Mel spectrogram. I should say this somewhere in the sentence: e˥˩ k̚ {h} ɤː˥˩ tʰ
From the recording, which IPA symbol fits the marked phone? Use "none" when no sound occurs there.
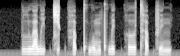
h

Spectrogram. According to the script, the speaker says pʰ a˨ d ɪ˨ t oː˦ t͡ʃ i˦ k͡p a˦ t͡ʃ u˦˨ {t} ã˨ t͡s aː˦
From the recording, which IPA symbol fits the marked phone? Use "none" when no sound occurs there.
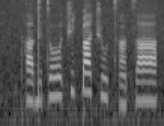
tʰ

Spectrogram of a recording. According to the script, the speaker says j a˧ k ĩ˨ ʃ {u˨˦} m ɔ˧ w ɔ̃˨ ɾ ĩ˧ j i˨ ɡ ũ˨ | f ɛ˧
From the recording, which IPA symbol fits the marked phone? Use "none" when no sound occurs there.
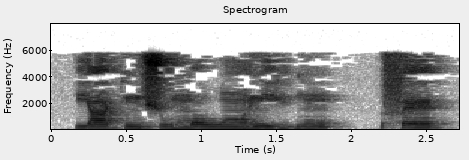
u˨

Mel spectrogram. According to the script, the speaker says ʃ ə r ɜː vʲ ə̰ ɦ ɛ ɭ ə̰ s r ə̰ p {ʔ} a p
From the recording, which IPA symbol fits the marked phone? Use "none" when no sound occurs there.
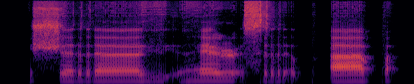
ʔ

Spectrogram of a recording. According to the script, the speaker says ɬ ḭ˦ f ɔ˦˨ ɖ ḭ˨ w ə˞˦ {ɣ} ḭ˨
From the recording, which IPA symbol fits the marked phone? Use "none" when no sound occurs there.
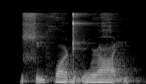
ʕ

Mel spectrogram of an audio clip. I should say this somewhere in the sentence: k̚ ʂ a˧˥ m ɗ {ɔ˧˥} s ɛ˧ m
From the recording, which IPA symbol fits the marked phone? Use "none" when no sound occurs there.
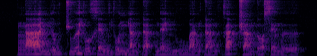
ɔ˧˥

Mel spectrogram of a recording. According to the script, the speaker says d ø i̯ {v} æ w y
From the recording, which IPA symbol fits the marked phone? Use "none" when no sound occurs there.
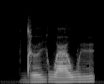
w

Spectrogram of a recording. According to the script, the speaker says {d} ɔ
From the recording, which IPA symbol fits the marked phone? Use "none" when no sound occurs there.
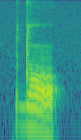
d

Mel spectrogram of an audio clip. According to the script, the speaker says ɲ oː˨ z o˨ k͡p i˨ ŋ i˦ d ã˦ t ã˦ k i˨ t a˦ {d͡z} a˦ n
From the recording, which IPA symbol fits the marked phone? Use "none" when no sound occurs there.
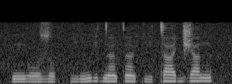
d͡ʒ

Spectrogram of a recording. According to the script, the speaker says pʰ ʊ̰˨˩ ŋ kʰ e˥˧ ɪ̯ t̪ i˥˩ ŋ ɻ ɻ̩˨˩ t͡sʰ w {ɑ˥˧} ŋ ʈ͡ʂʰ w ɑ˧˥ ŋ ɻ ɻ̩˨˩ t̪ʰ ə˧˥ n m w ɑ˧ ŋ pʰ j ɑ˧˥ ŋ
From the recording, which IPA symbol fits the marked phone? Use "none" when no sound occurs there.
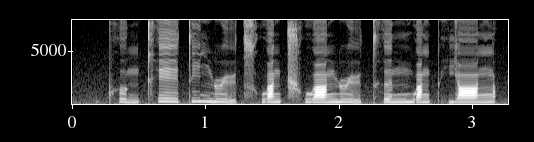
ɑ˦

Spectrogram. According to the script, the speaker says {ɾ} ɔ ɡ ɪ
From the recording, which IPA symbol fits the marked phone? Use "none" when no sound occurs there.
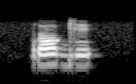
ɾ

